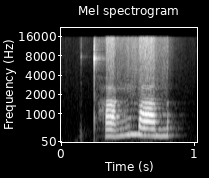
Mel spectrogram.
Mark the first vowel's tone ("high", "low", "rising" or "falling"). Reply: rising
